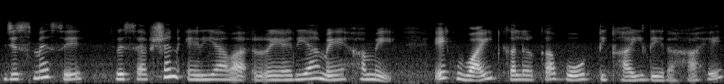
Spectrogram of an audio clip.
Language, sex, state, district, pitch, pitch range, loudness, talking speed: Hindi, male, Madhya Pradesh, Dhar, 225 Hz, 210-250 Hz, -20 LUFS, 125 wpm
